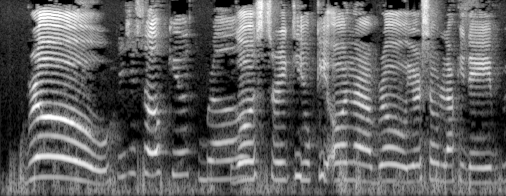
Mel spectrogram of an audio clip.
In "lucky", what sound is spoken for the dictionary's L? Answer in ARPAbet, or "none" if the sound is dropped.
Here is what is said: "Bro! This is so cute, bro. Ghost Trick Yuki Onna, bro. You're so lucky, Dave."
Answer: L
